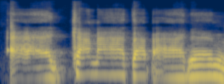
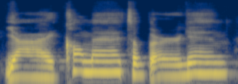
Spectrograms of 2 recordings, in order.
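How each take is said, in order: First: Slow Bergen accent, "Jeg kommer til Bergen" with a rolled, throaty lilt; Bergen dialect. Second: Standard Bokmål "Jeg kommer til Bergen", slow and careful; Bokmål Norwegian. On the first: Rapper showing how Bergen locals say it, Bergen accent. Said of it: "But in Bergen, you say". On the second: Rapper contrasting Bokmål with Bergen dialect, careful demo. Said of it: "Norwegian, you say". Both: Shown as a demonstration.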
